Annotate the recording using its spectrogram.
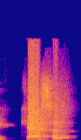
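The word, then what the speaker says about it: castle: वो क्या है या जब टी एल ई ये कॉमिनेशन आ जाए तो इसमें फिर जो टी होता है वो साइलेंट होता है कि कैसल बसल वेसल य अगर आप कॉमिनेशन आप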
